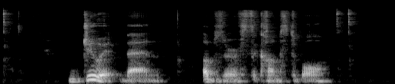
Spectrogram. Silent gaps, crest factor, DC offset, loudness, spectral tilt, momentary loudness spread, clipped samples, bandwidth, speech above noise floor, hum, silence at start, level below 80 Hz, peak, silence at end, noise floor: none; 18 dB; under 0.1%; -20 LUFS; -5.5 dB/octave; 22 LU; under 0.1%; 14 kHz; 41 dB; none; 0.05 s; -60 dBFS; -2 dBFS; 0.45 s; -60 dBFS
